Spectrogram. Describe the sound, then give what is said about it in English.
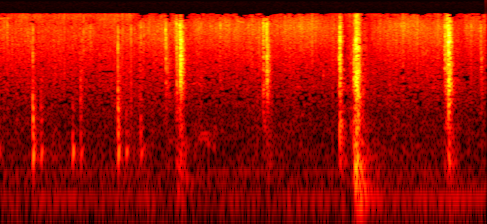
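A hospital door at Walter Reed Hospital is shut and locked: a scattered series of sharp mechanical clicks and clacks, with one heavier, deeper thud near the end and a final click after it. No voices. “The door will be locked.”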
